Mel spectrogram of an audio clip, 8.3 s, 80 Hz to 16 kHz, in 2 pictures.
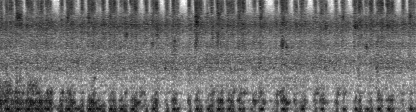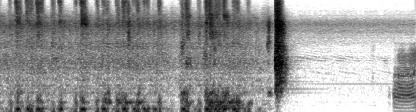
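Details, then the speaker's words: Suzuki TL1000R with big turbo and 560cc injectors, Power Commander fuel map being idle-tuned (trying -60 setting): loud, uneven, lumpy idle with burbling low pulse that never settles; still running too rich. "still too rich"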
